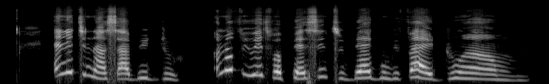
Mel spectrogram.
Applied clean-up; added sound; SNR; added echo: none; none; none; none.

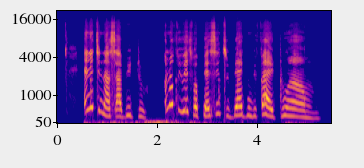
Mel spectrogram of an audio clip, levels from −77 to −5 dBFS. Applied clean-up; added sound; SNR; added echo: neural mask model Resemble Enhance denoiser.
